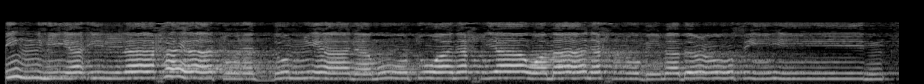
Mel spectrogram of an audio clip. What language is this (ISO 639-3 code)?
ara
